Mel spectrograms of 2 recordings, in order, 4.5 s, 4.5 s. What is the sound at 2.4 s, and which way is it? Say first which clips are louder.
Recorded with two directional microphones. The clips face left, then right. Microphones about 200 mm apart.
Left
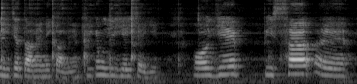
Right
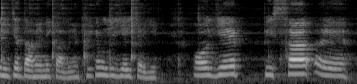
Speech: right 6 dB; 30° right (ahead or behind).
